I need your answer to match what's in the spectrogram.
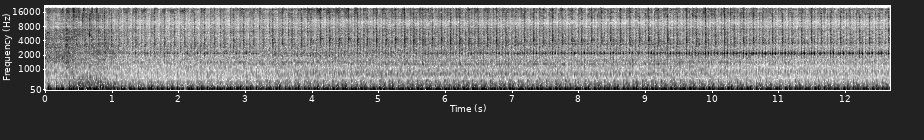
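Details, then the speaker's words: Rebuilt 1971 Moto Guzzi Ambassador 750 V-twin, slightly warm after an oil change, started with enrichers/choke on: catches instantly, then a strong, regular low thump at idle without misses or rattles; normal idle. "It is a little warm. I was running it after the oil change, but it fires right up with the enrichers on, or the choke."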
